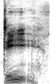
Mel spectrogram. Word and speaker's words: die: How to pronounce die in German. Oh, you might be right. D. Hang on, let me watch this YouTube video about it, too. – Is it a long YouTube video about the history of the pronunciation? – Damn it, it is D, Alex.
